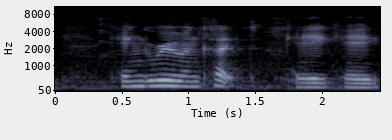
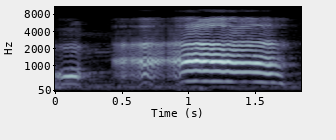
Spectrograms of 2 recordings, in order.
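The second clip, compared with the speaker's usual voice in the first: loud high burst of laughter; real laughter; 11 semitones higher, 12 dB louder than usual. Real, not acted. Reading a book, bursting into laughter. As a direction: crack up laughing.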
